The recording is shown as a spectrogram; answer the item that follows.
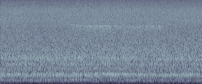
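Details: Honey bee hive being removed from a barn in La Feria, Texas: a dense, steady buzzing drone of many bees, a continuous hum centred low with a bright band around five hundred, unbroken for the whole stretch.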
